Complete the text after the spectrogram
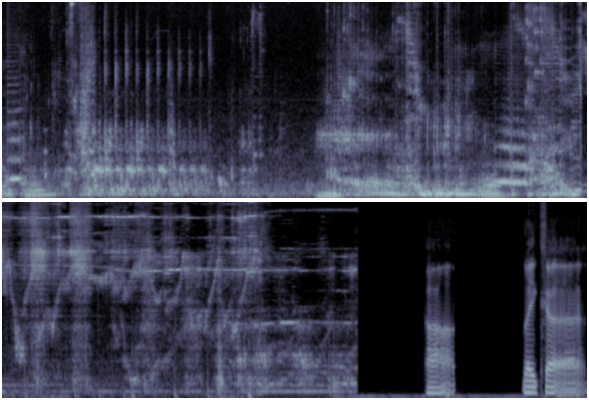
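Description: A magnet scrapes and skitters across ridged glass, giving rapid rattling grains and squealing tones that turn into glitchy, high-pitched buzzing textures broken by abrupt silent dropouts near the end.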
